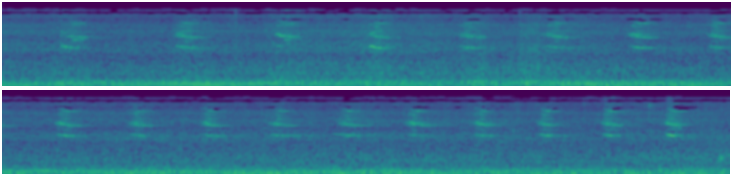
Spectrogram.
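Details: Pickup truck while driving, noise louder after a few minutes: short high chirps repeat about three times a second over road rumble, in step with the wheel; the disc is rubbing on a bent hub.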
